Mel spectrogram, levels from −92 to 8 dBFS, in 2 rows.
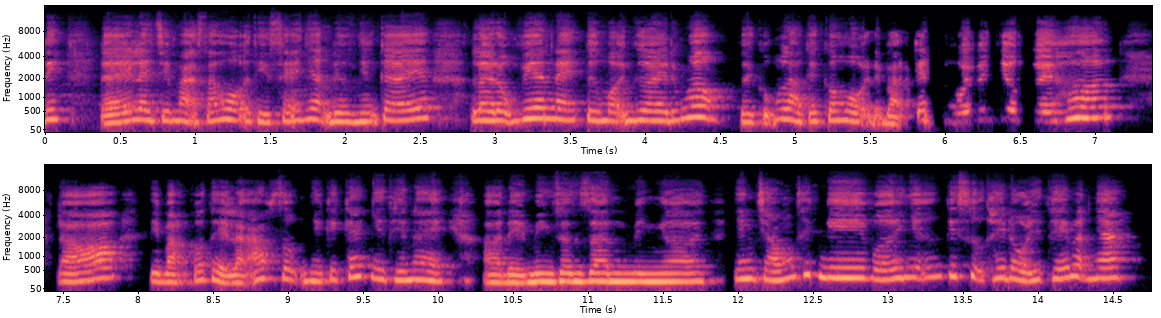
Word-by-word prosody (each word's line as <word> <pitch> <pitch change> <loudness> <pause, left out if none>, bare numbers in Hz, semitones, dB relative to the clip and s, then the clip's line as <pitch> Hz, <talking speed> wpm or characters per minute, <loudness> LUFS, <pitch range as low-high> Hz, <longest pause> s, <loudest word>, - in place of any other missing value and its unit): đi. 275 +1 0 0.2
Đấy, 200 +5 +2
lên 265 -2 0
trên 245 -1 -2
mạng 230 -3 0
xã 235 - -3
hội 270 0 0
thì 210 - 0
sẽ 205 +5 -3
nhận 275 -4 -1
được 220 -1 +2
những 220 0 0
cái 255 +3 0
á 310 - -1 0.3
lời 250 0 +2
động 235 -2 0
viên 295 +1 +4
này 260 -2 0
từ 250 -2 0
mọi 240 -1 0
người, 245 -1 +1
đúng 270 +6 -2
hông? 325 -2 +3 0.2
Đây 205 -1 -1
cũng - - -3
là 275 -5 +1
cái 225 - -1
cơ 250 - -1
hội 230 -6 -1
để - - -4
bạn 175 -2 -1
kết 250 - -2
nối 225 +2 -5
với 275 - -12
nhiều 265 - -1
người 235 0 +1
hơn. 310 +5 +3 0.4
Đó, 230 +9 +1 0.2
thì 205 - 0
bạn 190 0 -2
có 225 - -2
thể 195 -7 +1
là 175 0 +1
áp 265 - -2
dụng 255 -3 -3
những 210 -1 -1
cái 245 - -6
cách 315 +1 0
như 260 - -1
thế 230 - +1
này, 235 -3 +1 0.2
ờ, 185 0 -1
để 180 -1 +2
mình 195 +1 +5
dần 200 -1 +4
dần 205 -1 +4
mình, 200 0 +5
ờ, 200 0 +2 0.3
nhanh 265 +1 +1
chóng 250 +3 0
thích 370 -3 0
nghi 285 -1 +4
với 255 +2 0
những 300 +2 -3
cái 325 -1 0
sự 340 - -2
thay 280 - -1
đổi 240 -6 0
như 235 - -1
thế 270 +2 0
bạn 300 -5 -1
nha. 290 +1 -1
245 Hz, 295 wpm, -18 LUFS, 210-280 Hz, 0.4 s, mình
